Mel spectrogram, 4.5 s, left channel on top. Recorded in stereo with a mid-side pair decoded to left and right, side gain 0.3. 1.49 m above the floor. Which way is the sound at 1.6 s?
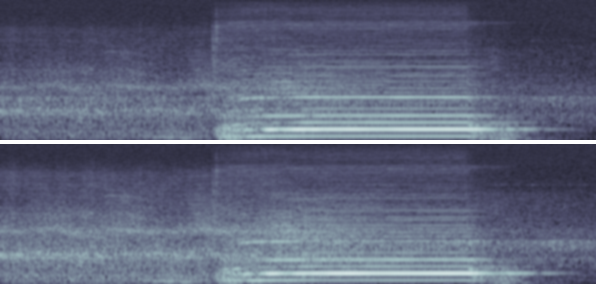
25° left.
